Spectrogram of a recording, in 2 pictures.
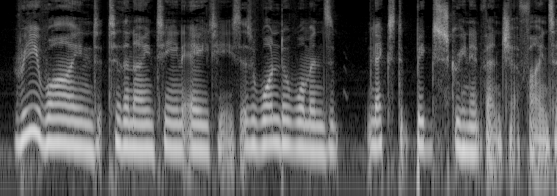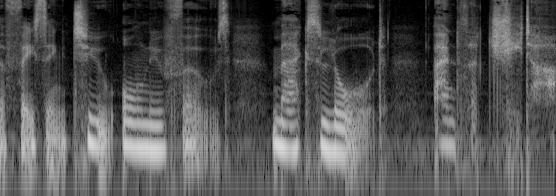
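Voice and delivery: theatrical reading, British accent drifting in and out. Reading a film's storyline from IMDb aloud, in a dramatic half-British accent. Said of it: "With a half-British accent?".

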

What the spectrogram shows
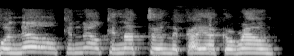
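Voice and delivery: put-on man's yelling, sounding mortified. Retelling how a man yelled at you during the water sports, imitating a man yelling. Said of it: "And he's yelling".

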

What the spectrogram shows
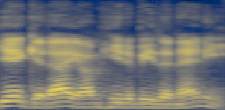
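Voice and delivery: imitated Australian accent. Mocking how the nanny character just shows up, imitating an australian accent. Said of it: "her Aussie accent".

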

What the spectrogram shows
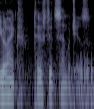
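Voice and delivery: playfully fake, put-on seductive voice. Reenacting a conversation the group called sexual, in a mock-seductive voice. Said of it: "the single most sexual conversation".

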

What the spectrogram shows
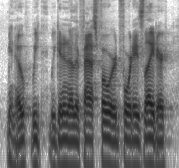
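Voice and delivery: plain

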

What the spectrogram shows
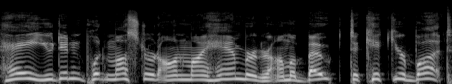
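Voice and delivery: put-on Canadian accent, drifting Southern. Acting out an angry customer over missing mustard: attempted Canadian accent. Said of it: "I wish I could do a Canadian accent".

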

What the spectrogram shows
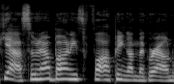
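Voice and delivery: normal talking voice

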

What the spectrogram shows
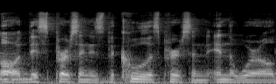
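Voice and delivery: ordinary talk

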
